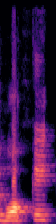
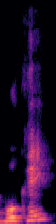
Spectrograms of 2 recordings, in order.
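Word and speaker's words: bouquet: এই যে বুখেই এই বুখেই অনেকে বলবে বকেট না এটা আসলে বকেট টকেট না এটা হল বুকেই কেন বুকেই হবে কিউ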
